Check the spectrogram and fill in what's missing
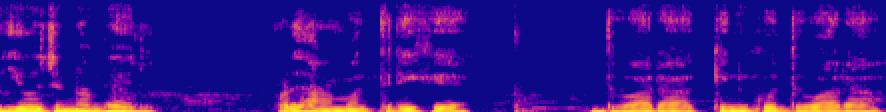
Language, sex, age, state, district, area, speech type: Maithili, male, 30-45, Bihar, Saharsa, rural, spontaneous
